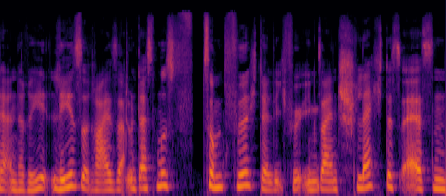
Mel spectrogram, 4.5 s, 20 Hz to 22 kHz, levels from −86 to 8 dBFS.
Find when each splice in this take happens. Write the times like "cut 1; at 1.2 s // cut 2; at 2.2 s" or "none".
cut 1; at 1.3 s // cut 2; at 2.3 s // cut 3; at 3.2 s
